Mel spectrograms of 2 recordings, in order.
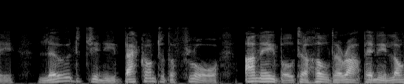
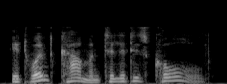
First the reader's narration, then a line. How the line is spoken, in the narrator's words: said Riddle calmly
